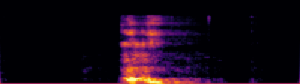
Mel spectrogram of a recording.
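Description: A man's single short sigh into a close lectern microphone, about a second in, a breathy exhale with a little voice in it. It is followed by faint breath sounds.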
